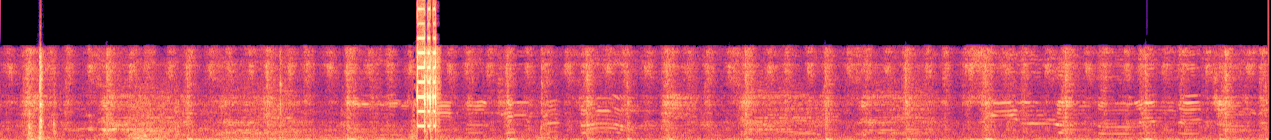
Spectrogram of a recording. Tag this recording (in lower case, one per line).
music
